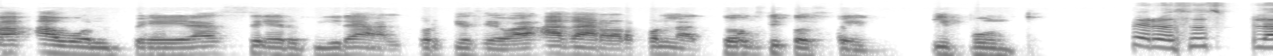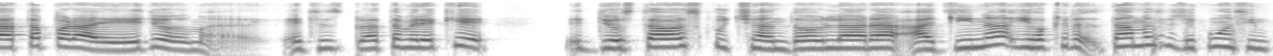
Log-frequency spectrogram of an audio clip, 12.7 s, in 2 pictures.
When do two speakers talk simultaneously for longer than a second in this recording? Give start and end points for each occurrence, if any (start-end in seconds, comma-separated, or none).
none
